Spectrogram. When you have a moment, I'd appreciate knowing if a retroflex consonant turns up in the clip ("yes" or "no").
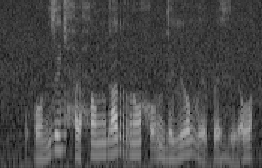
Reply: no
